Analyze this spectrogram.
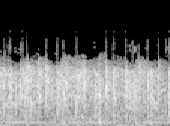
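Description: An audience applauds in a steady, dense wash of many clapping hands, fairly loud and unbroken for the whole couple of seconds, with no voices over it.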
